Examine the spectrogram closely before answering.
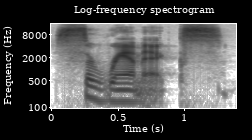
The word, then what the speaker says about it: ceramics: So, this one, this word is pronounced ceramics. So this first C is an S sound.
